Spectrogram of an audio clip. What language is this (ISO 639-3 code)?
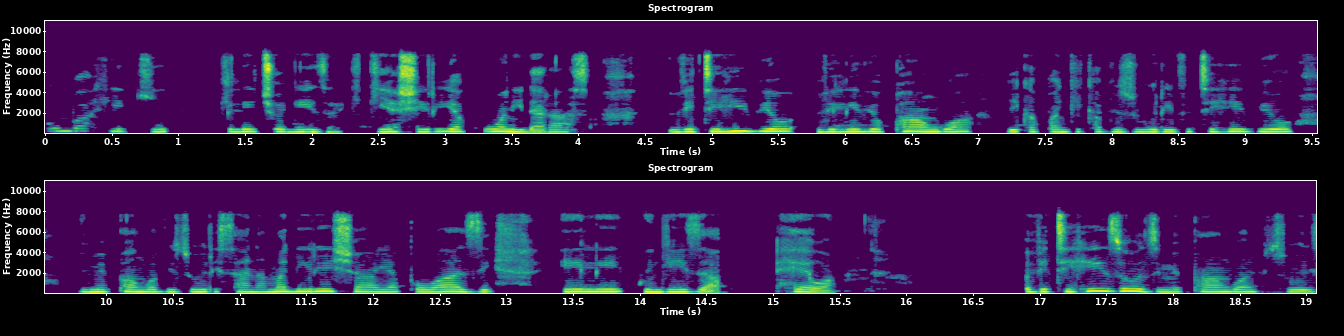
swa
